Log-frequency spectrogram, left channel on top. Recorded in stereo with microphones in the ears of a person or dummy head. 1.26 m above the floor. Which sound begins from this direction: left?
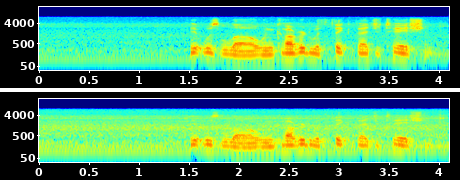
A man speaking, at 1.5 s.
